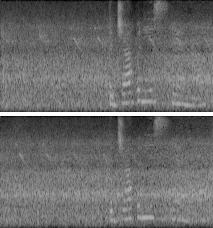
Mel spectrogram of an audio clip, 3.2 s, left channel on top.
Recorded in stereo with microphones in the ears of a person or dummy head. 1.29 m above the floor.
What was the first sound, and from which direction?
A woman speaking, 70° left (ahead or behind).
